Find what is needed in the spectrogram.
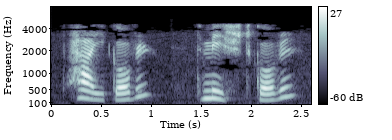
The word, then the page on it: d' (Hai-Mischt) Gàwwel: Bas-Rhin; Herrlisheim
